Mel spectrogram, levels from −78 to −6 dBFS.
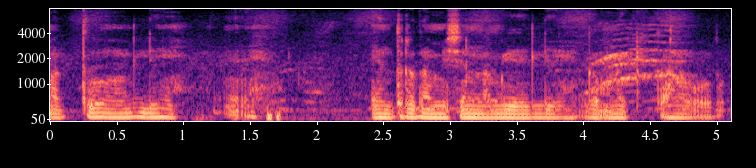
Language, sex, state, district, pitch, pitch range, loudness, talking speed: Kannada, male, Karnataka, Koppal, 105 Hz, 105-110 Hz, -17 LUFS, 95 wpm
